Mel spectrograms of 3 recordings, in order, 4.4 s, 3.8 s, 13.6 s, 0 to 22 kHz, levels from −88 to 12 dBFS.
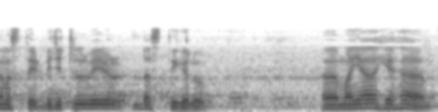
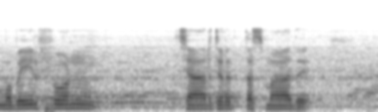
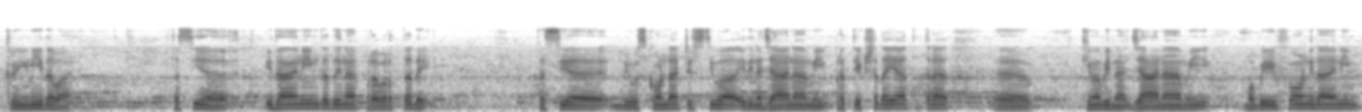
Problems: constant background noise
